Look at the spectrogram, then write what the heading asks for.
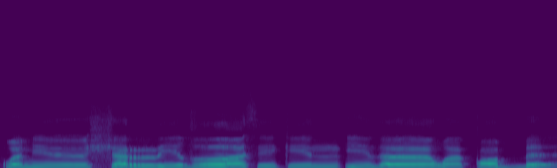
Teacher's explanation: nun ketemu shin tadi bacanya adalah ikhfa atau dengung atau samar-samar ya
